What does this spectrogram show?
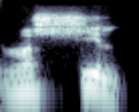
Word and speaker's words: Rothschild: Jadi waktu itu Zionisme mengandalkan proyek-proyek Rothschild ya, bacanya sebenarnya yang benar katanya Rothschild ya, karena SCHILD itu bukan child tapi bicara adalah shield dari bahasa Jerman kuno yang artinya ya shield kalau kita sekarang bahasa Inggris itu tameng.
